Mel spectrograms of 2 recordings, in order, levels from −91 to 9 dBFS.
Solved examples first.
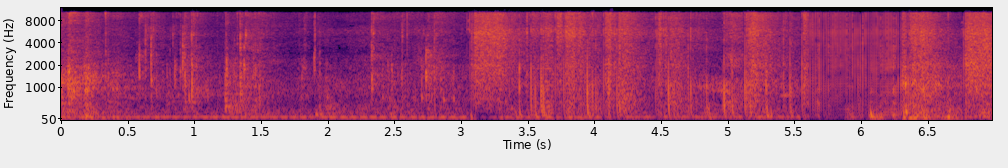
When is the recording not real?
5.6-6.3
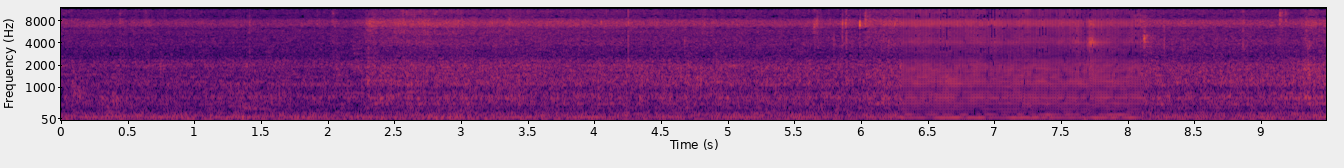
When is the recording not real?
6.3-8.1

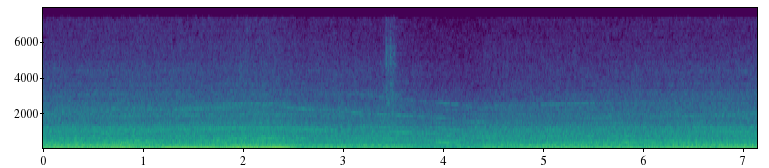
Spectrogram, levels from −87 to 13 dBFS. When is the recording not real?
0.0-7.1

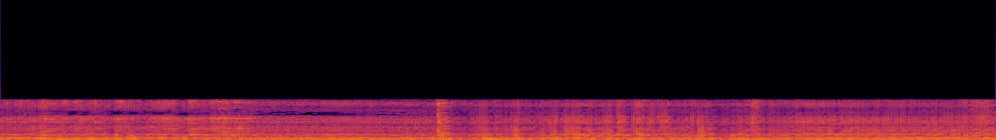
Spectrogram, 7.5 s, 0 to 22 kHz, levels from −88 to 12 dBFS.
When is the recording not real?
0.0-1.6; 2.4-2.8; 3.4-7.5

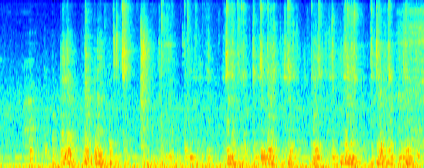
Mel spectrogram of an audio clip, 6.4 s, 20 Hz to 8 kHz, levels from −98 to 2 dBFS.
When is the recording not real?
none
